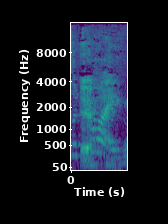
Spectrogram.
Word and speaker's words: LaCroix: It's LaCroix.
